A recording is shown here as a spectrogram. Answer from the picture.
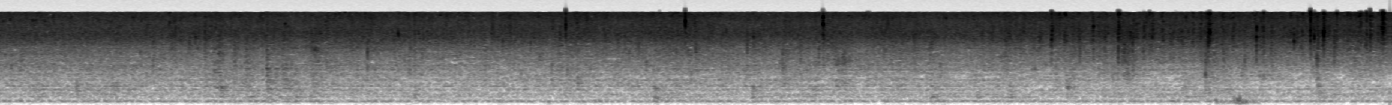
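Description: Vermicelli-coated semolina patties shallow-frying in hot oil in a pan: a steady sizzle with fine crackles. Spatulas tap and scrape on the pan as the patties are turned, the taps coming more often near the end.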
